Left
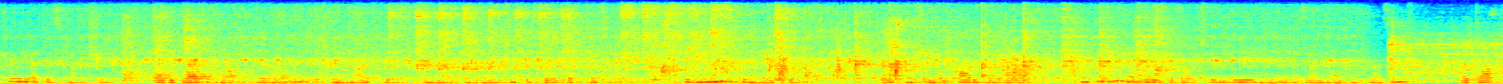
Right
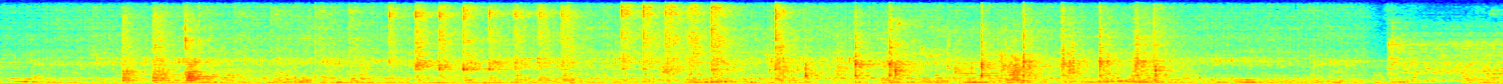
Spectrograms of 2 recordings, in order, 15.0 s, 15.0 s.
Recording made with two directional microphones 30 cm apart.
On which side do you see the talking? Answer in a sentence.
You can hear the talking on the left.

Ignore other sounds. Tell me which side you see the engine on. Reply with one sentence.
You can hear the engine in the centre.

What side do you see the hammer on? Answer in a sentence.
You can hear the hammer on the right.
